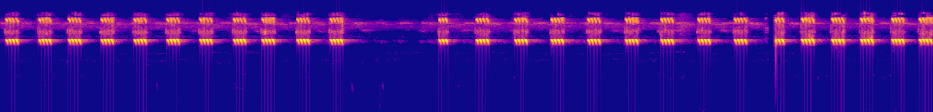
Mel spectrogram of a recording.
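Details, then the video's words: Cricket chirping in high, shrill pulses repeated about three to four times a second, a brief silent gap near the middle, then the steady pulsing resumes; one faint sharp click in the background. "Suara Jangkrik"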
